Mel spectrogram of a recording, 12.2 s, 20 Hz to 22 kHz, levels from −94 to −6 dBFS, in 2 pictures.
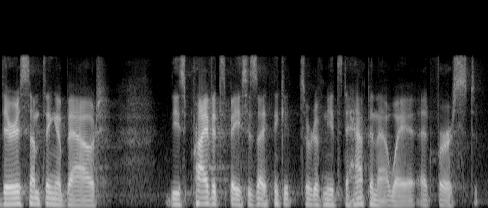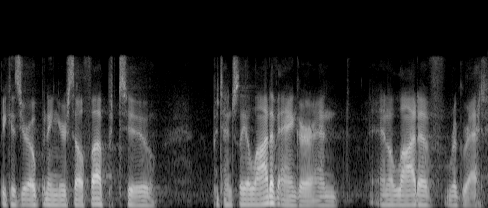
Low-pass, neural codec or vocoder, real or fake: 7.2 kHz; none; real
